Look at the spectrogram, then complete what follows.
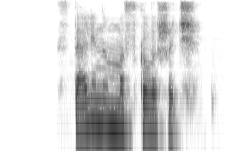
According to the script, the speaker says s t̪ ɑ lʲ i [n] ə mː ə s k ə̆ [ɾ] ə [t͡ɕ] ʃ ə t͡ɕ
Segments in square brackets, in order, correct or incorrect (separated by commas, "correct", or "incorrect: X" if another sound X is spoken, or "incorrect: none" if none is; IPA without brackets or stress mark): correct, incorrect: l, incorrect: none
